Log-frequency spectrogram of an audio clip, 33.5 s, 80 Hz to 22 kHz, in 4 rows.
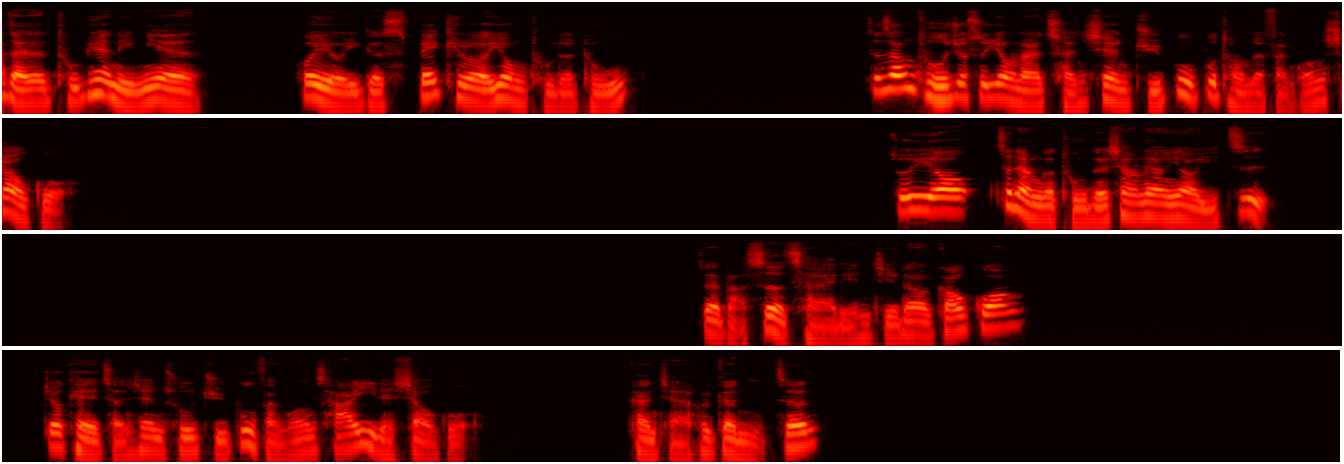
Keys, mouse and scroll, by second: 25.5 scroll up 1, 27.2-28.2 scroll up 2, 28.9 scroll down 1.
